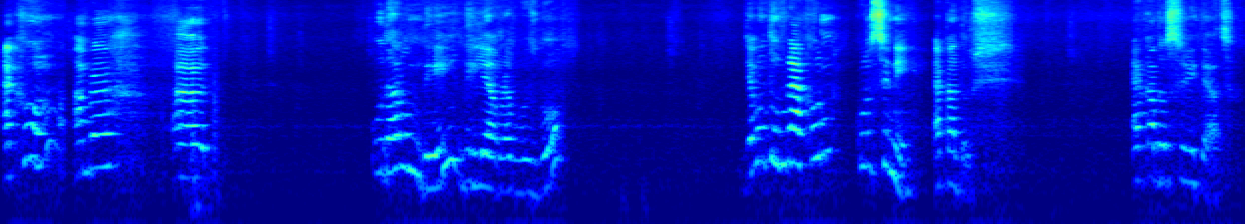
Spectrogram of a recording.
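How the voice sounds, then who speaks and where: High-voiced woman teaching in an echoey room. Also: very animated, slow pace, pauses often, far from the mic, slight background noise. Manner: patient, asks the class questions and answers them herself. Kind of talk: classroom grammar lesson.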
